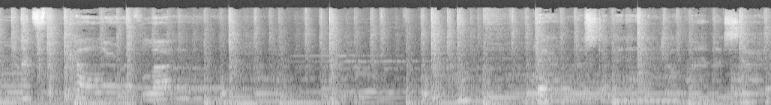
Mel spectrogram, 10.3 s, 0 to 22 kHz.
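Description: B&W 706 S2 bookshelf speakers playing a song with singing and guitar over a bass line, picked up by microphones about 12 feet away in the listening room.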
